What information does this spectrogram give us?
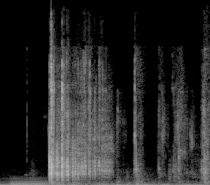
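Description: Dice clatter onto a hard surface during a tabletop role-playing game. A sharp burst of small rattling impacts tapers into a few lighter ticks, fairly faint and with no talk.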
